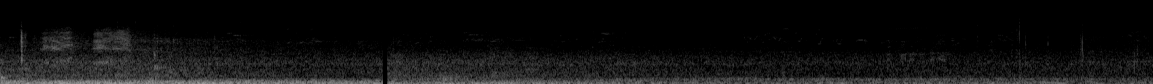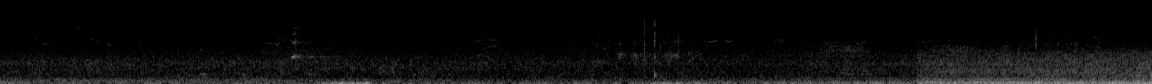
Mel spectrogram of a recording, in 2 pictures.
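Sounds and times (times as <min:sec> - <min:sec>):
bird calls: 0:00.0 - 0:03.4, 0:07.4 - 0:21.3.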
